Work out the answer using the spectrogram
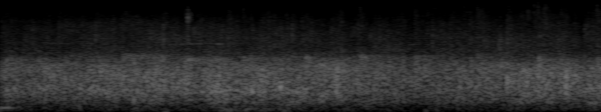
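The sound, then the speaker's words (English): A church audience applauds to welcome a pastor to the pulpit, producing steady, dense clapping that stays at an even level throughout. “Would you put your hands together and join me in welcoming Pastor Richard Hinojosa to the pulpit today?”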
